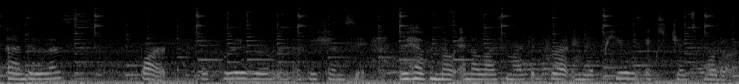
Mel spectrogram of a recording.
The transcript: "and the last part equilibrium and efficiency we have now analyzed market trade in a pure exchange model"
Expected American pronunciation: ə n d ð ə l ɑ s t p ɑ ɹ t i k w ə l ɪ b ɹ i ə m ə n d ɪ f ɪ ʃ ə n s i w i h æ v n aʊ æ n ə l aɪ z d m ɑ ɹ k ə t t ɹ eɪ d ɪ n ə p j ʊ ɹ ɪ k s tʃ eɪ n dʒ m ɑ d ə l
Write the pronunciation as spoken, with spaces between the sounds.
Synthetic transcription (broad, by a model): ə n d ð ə l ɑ s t p ɑ ɹ t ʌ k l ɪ ɹ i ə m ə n ɪ f ɪ ʃ ə n s i w i h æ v n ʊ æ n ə l aɪ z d m ɑ ɹ k ə t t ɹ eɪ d ɪ n ə p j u l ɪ k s tʃ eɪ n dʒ m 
